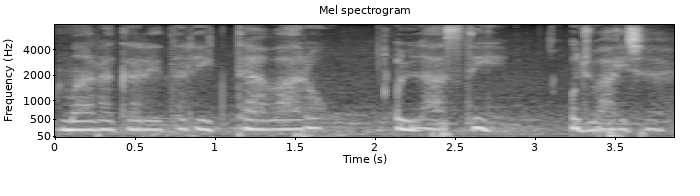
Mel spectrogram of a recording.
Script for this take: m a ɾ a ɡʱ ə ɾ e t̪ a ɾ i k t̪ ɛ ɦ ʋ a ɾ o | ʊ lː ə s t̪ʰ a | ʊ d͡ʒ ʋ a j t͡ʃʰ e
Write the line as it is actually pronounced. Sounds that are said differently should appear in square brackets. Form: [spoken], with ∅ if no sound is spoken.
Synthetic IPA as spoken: m a ɾ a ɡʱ ə ɾ e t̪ [ə] ɾ i k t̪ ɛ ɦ ʋ a ɾ o | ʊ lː [a] s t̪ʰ [i] | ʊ d͡ʒ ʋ a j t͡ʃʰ e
